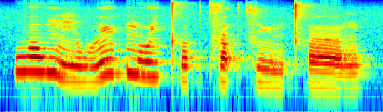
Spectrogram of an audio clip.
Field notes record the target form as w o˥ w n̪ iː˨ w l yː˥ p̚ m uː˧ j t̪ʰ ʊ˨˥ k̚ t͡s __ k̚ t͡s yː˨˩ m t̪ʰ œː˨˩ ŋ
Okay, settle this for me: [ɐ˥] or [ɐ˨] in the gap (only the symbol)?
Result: ɐ˨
